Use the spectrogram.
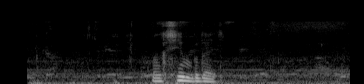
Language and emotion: Russian, angry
